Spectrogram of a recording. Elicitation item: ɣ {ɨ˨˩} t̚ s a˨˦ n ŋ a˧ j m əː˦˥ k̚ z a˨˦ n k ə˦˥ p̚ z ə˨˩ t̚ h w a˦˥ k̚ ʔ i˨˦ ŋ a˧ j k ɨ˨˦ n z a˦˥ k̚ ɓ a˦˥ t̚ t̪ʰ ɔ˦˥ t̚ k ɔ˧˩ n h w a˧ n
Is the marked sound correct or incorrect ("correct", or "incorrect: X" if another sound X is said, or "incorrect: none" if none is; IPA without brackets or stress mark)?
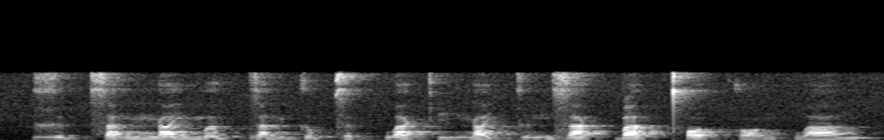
correct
